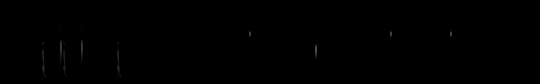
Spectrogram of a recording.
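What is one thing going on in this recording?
Short, crisp menu clicks and blips sound several times.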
